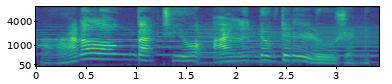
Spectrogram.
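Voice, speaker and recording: A man's voice: high-pitched, very animated, unhurried, music in the background, pitched above the performer's own voice. A man voicing a pompous, sneering, sulky big diesel engine in a children's story, with a haughty, mocking manner. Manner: haughty, mocking, spluttering when thwarted.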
